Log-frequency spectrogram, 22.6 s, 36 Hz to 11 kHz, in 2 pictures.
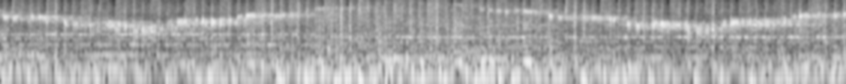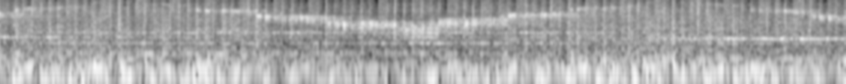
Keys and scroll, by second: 2.1 alt+space, 2.6 alt+space, 3.2 alt+space, 3.7 alt+space, 4.2 alt+space, 5.3 alt+space, 6.3 alt+space, 8.0 alt+space, 9.1 alt+space, 11.2 alt+space, 12.0 alt+space, 12.7 ctrl+alt+z, 13.1 alt+space, 15.0 alt+space, 20.3 alt+space, 21.9 alt+space.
